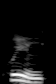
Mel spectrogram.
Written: skilt

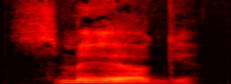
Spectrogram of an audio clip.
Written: smög

